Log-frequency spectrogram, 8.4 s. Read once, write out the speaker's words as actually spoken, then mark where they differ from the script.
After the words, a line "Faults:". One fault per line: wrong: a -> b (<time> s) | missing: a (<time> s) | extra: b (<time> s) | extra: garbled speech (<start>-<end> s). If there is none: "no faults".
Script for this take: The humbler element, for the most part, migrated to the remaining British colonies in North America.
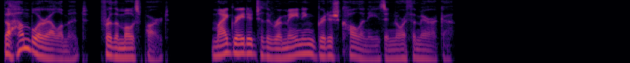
The humbler element, for the most part, migrated to the remaining British colonies in North America.
Faults:
no faults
